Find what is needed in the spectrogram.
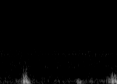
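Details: Adult man's heartbeat heard with the listener's head lying on his chest in bed, roleplay recording: low, muffled thumps at a steady, unhurried pace, about 70 a minute; normal heartbeat.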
